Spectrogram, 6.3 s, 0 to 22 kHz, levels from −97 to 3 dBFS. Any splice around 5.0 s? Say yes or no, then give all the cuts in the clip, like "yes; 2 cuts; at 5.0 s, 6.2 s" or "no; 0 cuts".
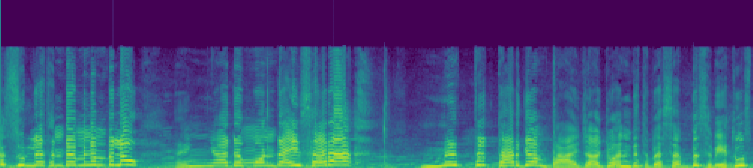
no; 0 cuts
